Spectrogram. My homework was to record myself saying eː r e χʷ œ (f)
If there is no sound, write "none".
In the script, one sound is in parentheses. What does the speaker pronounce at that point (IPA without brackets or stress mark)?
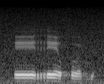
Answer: b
